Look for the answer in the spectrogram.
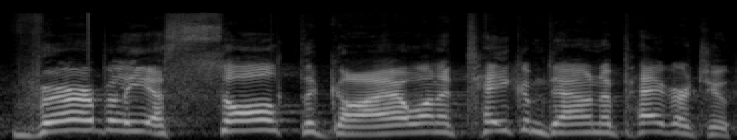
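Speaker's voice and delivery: loud, high, worked-up; forceful, impassioned outburst; heated venting. Real, not acted. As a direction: let the indignation pour out. Venting about the man.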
